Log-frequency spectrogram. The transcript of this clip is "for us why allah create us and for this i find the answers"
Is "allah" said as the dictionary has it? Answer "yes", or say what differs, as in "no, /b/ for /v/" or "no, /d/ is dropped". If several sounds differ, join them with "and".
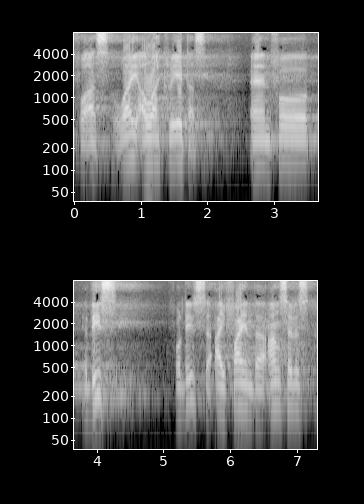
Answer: no, /w/ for /l/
